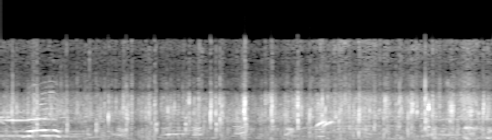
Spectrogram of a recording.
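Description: Several people talking and calling out in the open, with many short, sharp cracks scattered throughout.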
